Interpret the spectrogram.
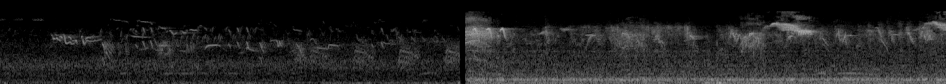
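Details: Birds chirping: soft, scattered high twitters at first, then a louder passage of sharp, high chirps and whistles over a steady low rumble.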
